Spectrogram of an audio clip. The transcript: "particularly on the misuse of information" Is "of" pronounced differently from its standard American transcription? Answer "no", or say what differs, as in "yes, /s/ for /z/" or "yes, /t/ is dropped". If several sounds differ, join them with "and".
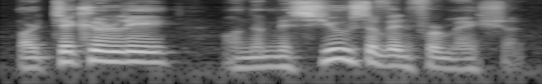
no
